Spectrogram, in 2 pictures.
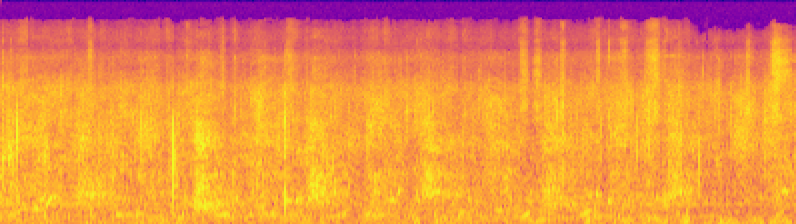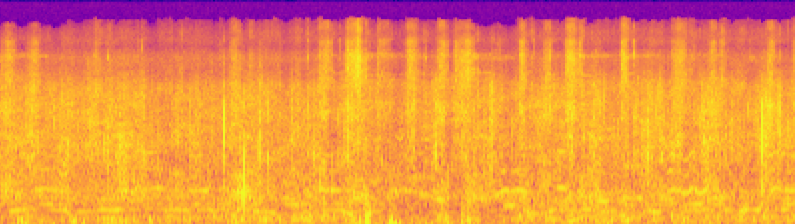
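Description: Footsteps crunch on a gravel path.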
